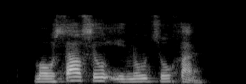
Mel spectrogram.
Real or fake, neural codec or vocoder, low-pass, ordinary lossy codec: fake; codec, 44.1 kHz, 1.7 kbps, Pupu-Codec; 10.8 kHz; AAC, 48 kbps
